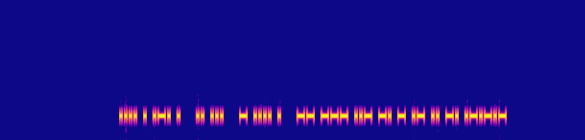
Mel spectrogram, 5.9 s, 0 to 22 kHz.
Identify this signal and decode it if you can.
Morse code, heard as a keyed tone, about 52 wpm, 700 Hz. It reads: HERE IS THE MOUNTAIN.
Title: Sentences from Top 1000 Words - Review Part 1 - 50wpm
